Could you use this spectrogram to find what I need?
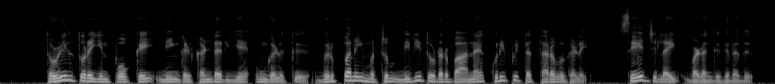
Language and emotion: Tamil, neutral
